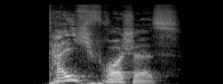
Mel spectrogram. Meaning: genitive of Teichfrosch
- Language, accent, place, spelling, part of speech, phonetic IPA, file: German, Germany, Berlin, Teichfrosches, noun, [ˈtaɪ̯çˌfʁɔʃəs], De-Teichfrosches.ogg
